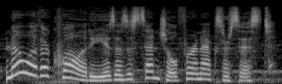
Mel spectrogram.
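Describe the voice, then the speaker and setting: A woman's voice: a little high, big pitch swings, quick pace, faint music behind. A woman playing a breezy, knowing, theatrical female sage in a video game.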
